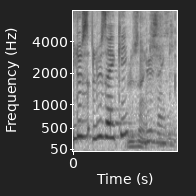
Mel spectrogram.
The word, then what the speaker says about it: Luzinski: Ah, on dit Luzinski? Luzinski, je veux bien le prononcer.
